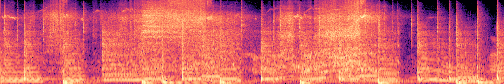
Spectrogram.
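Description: Drift car at a Drift War drift event in Jakarta, engine revving hard through gear changes with loud, repeated tire squeal and skidding, close and continuous throughout.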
